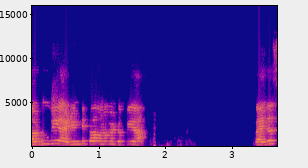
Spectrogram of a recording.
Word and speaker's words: onomatopoeia: The spelling is puya, but don't pronounce like foolish. It's onomatopoeia. Onomatopoeia.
